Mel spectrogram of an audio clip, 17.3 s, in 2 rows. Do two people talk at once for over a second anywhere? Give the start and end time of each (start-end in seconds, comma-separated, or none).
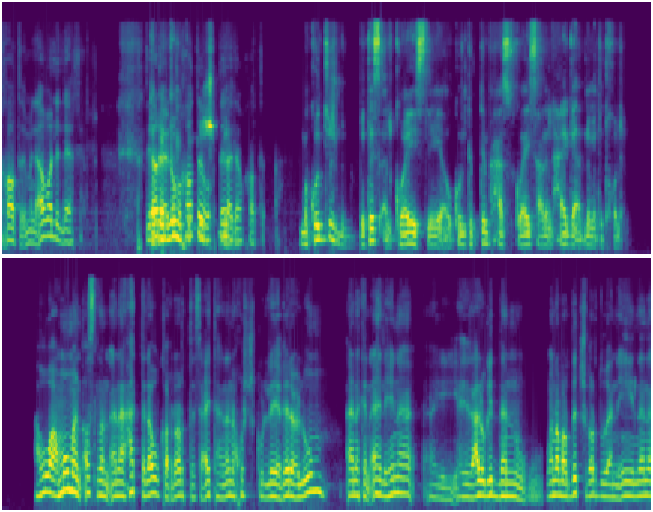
1.9-3.2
